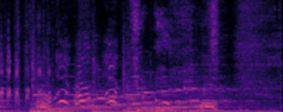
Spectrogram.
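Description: Cartoon dogs in an animated Mr Bean episode bark and yip in a short burst over a low rumbling background, with a voice talking alongside.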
